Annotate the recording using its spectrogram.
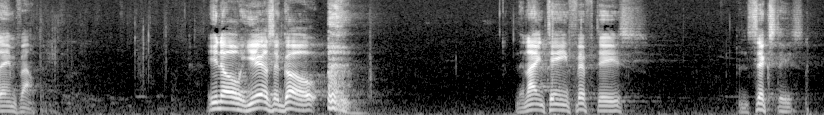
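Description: A middle-aged man speaks slowly and emphatically into a microphone, with pauses between phrases.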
